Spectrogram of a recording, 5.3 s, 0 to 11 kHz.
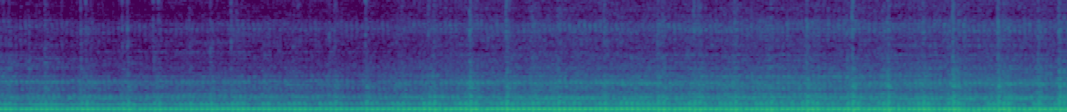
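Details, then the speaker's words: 1980 Suzuki TS125 two-stroke idling: a busy, light, slightly uneven crackle with no knock or grind, running fine. The owner reports it later revs up on its own and stays there, cause still unknown. "hey i'll take it this thing's running great"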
